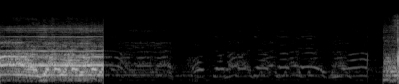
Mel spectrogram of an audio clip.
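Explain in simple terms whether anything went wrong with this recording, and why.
From 1.03 to 3.83 s the sound nearly vanishes into a faint trace. This is likely one channel inverted, cancelling on mono playback, not simple dropout or muting.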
